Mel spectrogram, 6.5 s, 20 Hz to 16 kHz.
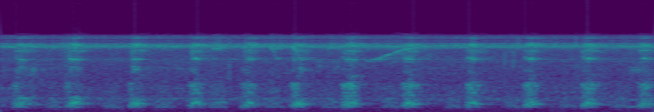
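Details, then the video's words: Howler monkeys (genus Alouatta) recorded in the Pantanal of Brazil on 13 January 2011: evenly spaced deep, gruff pulses repeated about every half second, steady and rhythmic, with a faint upward whistle midway. "Howler Monkeys-monos aulladores"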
